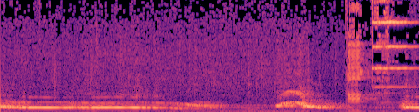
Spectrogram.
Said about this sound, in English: I don't think that's a hippo. What do you think it is? Sounds like a cormorant. No marks for that. It was a dingo.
